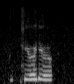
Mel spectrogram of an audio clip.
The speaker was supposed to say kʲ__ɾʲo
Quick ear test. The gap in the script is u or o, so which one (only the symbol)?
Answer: o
